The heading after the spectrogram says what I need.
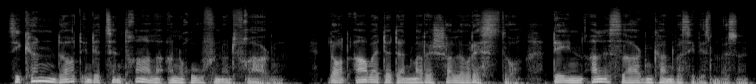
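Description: A man reading an audiobook and voicing a young woman, a polite, calm and unyielding secretary. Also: sits low, a little fast, gravelly, slightly rough, full character voice. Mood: politely firm. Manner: polite and cool, gently refusing.

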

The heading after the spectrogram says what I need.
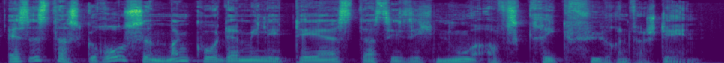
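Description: Man doing a calm wry police commissioner. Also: deep voice, moderate pace, husky, voice pushed up, full character voice. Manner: calm, ironic and courteous.

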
